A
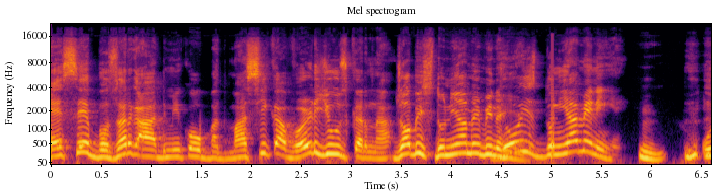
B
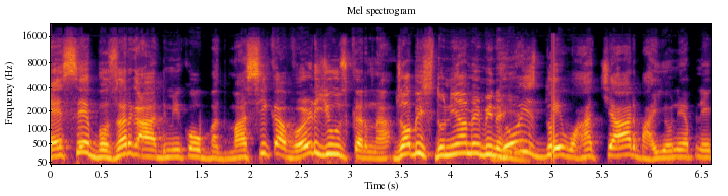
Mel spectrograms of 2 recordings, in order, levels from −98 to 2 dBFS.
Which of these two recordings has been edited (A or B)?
B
